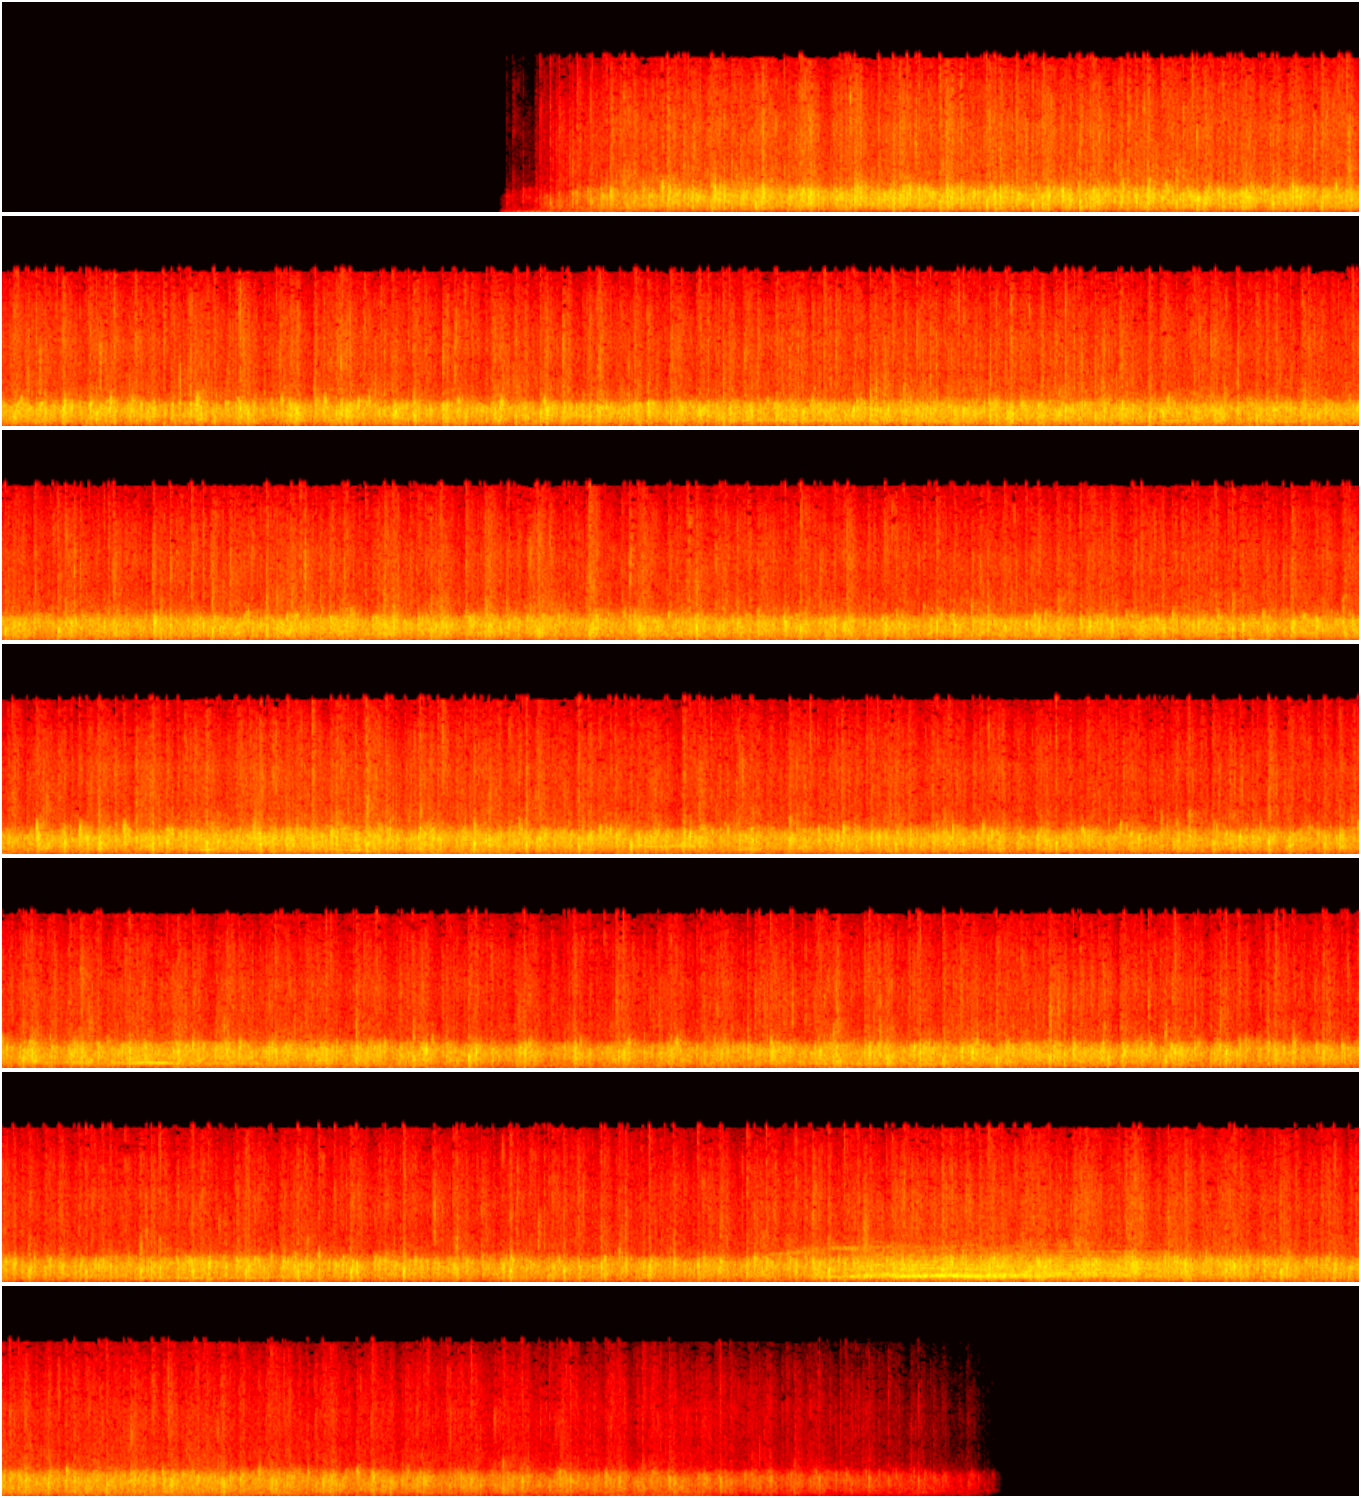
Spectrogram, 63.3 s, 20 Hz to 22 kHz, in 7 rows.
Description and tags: Clapping in Concert Hall
Clapping in a Concert Hall after a classical music concert.
Recorded with a Zoom H5n.
adults, applaud, applauding, applause, audience, auditorium, clapping, claps, hand-clapping, theatre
